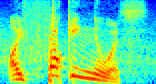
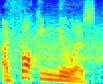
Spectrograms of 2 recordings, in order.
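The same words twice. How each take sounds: First: Slow, high, loud angry yell; loud, drawn-out exasperated cry; angry outburst. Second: Real annoyance, slightly raised; irritated first reaction; annoyed. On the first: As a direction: erupt in real anger, dragging the curse out. Gamer erupts at conceded goal. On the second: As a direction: curse in exasperation, holding back from shouting. Gamer reacts to conceding goal. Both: Real, not acted.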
